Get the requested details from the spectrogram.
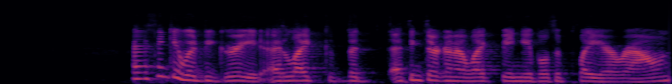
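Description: A woman speaks steadily over an online call.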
